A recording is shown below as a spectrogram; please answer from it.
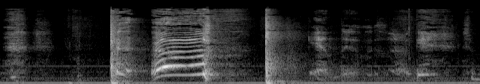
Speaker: guys, I have the hiccups. How to get rid of the hiccups.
